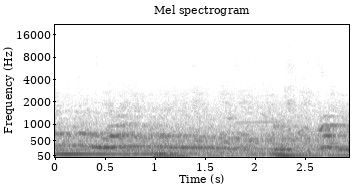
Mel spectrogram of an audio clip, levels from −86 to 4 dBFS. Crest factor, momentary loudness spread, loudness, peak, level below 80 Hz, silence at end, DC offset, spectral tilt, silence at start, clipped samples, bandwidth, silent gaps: 14 dB; 8 LU; -36 LUFS; -20 dBFS; -44 dBFS; 0 s; under 0.1%; -10.5 dB/octave; 0 s; under 0.1%; 3.8 kHz; none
